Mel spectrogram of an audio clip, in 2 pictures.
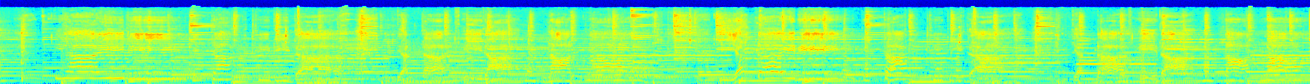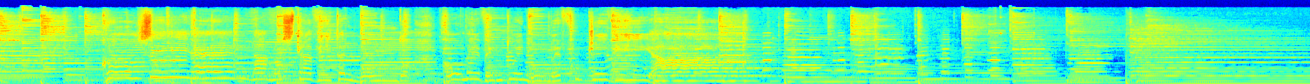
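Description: An upbeat Italian folk song plays at full volume throughout, a dense, steady arrangement of melodic instruments with a lively pulse, closing on a run of crisp, plucked notes.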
